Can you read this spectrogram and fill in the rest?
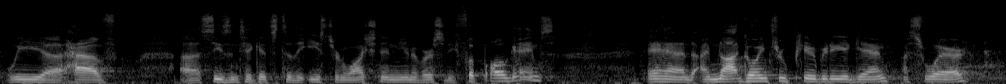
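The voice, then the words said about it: Hoarse voice. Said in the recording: “I'm a little hoarse today ... I was yelling and screaming”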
